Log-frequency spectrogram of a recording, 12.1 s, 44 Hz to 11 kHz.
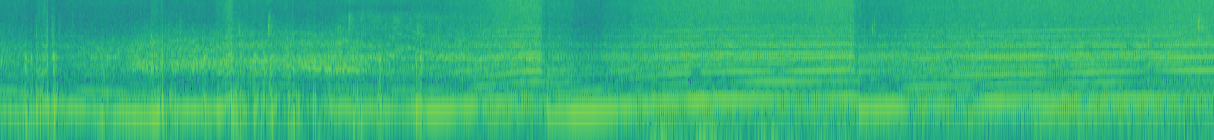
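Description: Race car engine in Gran Turismo 7 on an untuned suspension setup, revving hard and steadily with rising and falling pitch as it shifts through gears, with some tire squeal, loud and continuous, with no talking.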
